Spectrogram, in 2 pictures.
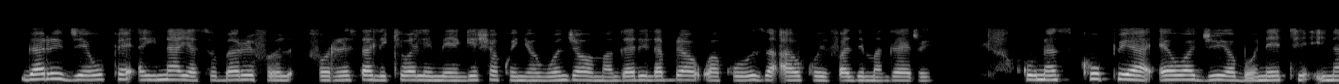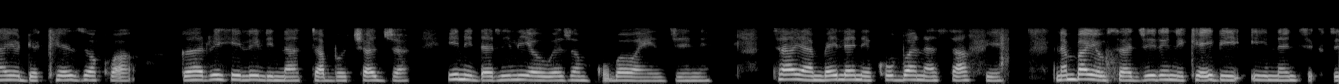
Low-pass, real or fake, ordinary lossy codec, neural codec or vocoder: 5.4 kHz; fake; Opus, 16 kbps; codec, 16 kHz, 4 kbps, X-Codec, WavLM features, trained on Multilingual LibriSpeech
